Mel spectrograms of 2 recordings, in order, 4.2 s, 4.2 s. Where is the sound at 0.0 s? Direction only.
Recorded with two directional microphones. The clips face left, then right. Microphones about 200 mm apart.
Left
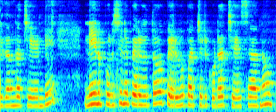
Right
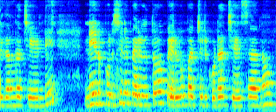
30° left (ahead or behind).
